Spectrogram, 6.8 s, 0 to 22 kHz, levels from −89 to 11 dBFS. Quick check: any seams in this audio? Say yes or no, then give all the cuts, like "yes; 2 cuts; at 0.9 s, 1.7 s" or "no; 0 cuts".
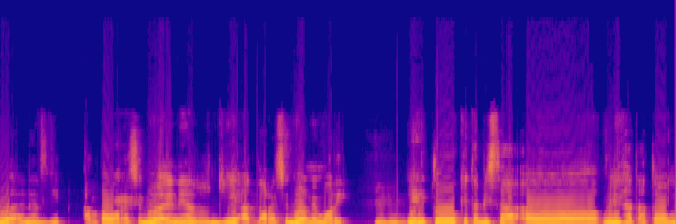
no; 0 cuts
